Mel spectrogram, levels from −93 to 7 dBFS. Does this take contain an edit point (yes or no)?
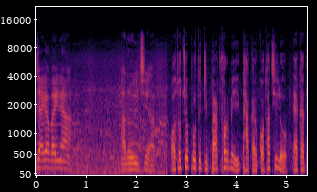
no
